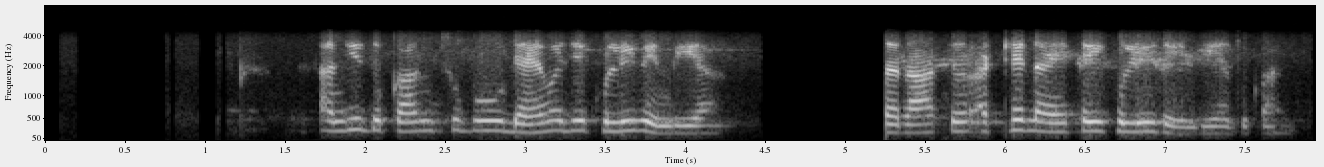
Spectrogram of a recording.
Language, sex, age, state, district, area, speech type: Sindhi, female, 45-60, Delhi, South Delhi, urban, conversation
